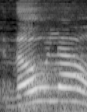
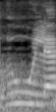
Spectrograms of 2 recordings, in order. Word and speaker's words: doula: Sí, doula o dula, se escribe doula, algunos dicen doula, otros dicen dula.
